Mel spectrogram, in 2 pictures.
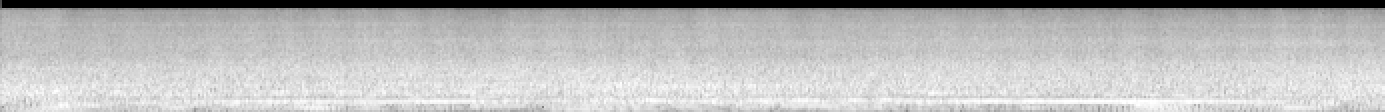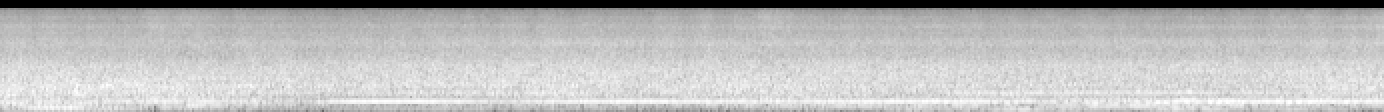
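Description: A rotary floor scrubbing machine hums and swishes its brush over a wet, foamy rug.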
